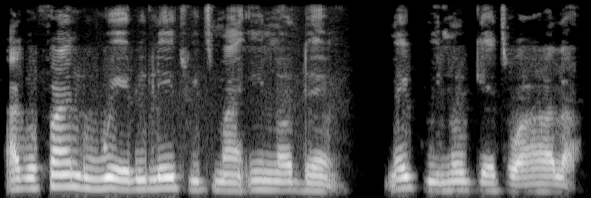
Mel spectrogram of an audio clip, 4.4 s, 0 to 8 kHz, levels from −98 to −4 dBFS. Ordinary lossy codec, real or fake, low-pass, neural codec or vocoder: none; real; 7.2 kHz; none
